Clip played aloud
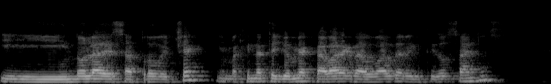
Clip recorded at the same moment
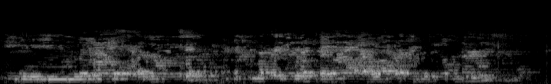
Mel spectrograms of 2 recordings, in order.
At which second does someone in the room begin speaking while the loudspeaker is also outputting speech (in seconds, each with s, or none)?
none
